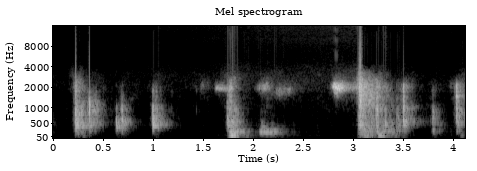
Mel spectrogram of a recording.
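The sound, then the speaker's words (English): A side door opens with a brief squeaky creak as Hopalong Cassidy sneaks in, surrounded by a series of uneven knocks and thuds like someone stepping in and moving about, with no voices. “And he comes sneaking in my side door.”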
